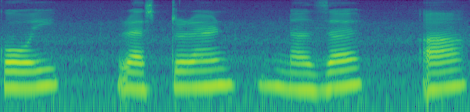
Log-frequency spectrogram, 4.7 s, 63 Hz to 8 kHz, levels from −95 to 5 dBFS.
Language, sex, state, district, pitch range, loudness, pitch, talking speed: Hindi, female, Chandigarh, Chandigarh, 170-195 Hz, -15 LUFS, 185 Hz, 50 wpm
